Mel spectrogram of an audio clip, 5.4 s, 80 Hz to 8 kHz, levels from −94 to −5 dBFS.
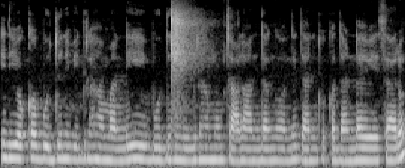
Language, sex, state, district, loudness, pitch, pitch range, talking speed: Telugu, female, Telangana, Karimnagar, -25 LUFS, 180 Hz, 170-185 Hz, 180 wpm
